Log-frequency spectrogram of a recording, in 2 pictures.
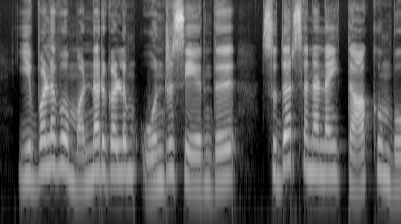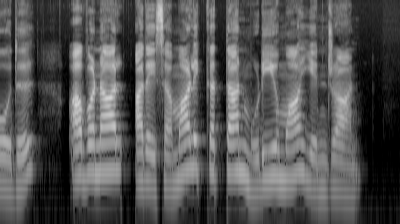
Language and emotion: Tamil, neutral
